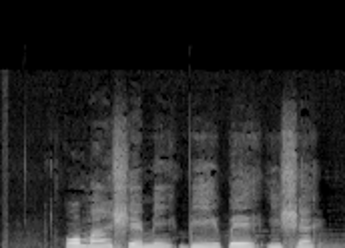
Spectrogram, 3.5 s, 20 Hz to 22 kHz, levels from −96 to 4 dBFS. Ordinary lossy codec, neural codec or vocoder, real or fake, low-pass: AAC, 48 kbps; vocoder, 44.1 kHz, 128 mel bands, Pupu-Vocoder; fake; 19.8 kHz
